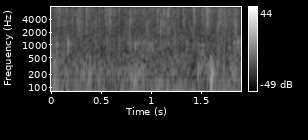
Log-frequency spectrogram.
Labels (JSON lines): {"label": "biophony, damselfish", "recorder": "SoundTrap 500"}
